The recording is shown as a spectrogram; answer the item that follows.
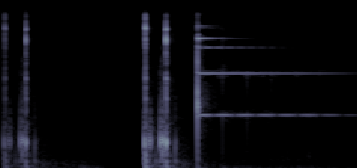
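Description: Animation sound effects: a quick pair of clicks, another pair about a second in, then a single bell ding that rings on and fades away, the clicks and bell of a subscribe-and-notification-bell reminder.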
